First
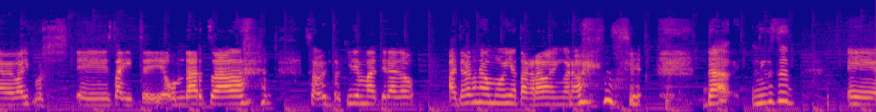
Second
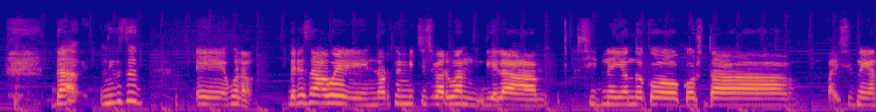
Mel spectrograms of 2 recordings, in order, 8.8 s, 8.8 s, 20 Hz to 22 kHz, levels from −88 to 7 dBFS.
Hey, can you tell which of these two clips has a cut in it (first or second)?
first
